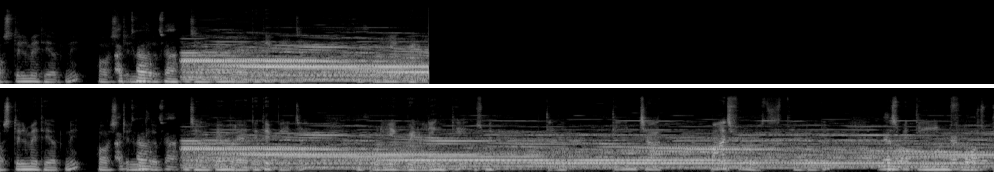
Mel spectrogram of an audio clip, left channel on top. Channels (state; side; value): drops out; left; at 4.3 s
